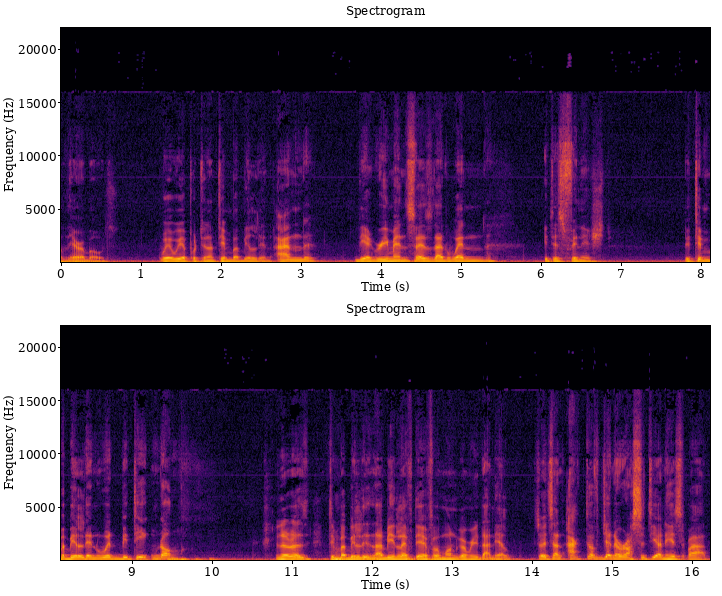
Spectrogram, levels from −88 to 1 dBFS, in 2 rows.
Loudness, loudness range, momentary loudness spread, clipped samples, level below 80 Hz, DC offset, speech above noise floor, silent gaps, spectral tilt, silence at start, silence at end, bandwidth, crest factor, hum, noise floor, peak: -20 LUFS; 4 LU; 12 LU; under 0.1%; -38 dBFS; under 0.1%; 22 dB; none; -6.5 dB/octave; 0 s; 0 s; 15.5 kHz; 18 dB; none; -41 dBFS; -2 dBFS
